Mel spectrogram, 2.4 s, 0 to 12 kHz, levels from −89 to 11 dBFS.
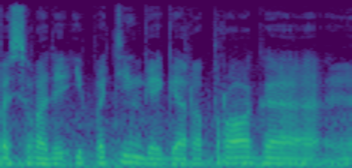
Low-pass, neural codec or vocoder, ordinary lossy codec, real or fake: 10.8 kHz; none; Opus, 64 kbps; real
